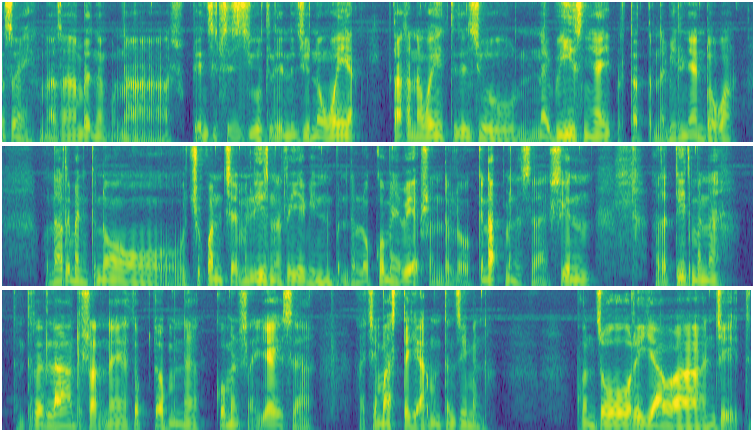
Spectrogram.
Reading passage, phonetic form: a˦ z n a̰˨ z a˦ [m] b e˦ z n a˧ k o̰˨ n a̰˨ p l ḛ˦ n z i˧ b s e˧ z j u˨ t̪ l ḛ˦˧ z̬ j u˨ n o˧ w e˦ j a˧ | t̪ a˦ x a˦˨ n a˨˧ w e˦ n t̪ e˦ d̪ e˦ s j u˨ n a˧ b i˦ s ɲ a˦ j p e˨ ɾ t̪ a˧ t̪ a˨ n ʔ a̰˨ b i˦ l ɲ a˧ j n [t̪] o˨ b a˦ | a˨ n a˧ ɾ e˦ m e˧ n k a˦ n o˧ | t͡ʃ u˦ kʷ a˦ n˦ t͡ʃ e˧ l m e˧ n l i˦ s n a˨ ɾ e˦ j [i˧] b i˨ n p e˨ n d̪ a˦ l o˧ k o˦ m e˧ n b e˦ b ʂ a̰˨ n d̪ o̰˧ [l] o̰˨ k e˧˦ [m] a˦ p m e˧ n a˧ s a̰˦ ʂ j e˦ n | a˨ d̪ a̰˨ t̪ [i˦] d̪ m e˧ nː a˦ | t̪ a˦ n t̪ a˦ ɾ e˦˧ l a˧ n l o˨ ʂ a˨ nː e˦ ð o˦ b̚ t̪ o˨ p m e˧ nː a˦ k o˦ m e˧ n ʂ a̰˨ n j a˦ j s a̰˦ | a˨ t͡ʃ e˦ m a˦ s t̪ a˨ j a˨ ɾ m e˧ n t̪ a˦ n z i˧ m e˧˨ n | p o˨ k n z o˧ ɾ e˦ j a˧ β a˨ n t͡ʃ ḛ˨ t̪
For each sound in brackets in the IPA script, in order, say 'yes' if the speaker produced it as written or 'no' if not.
yes, no, no, yes, no, yes

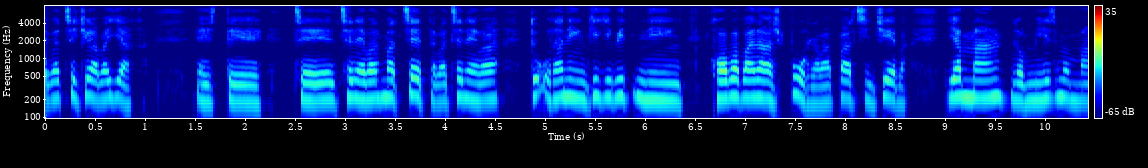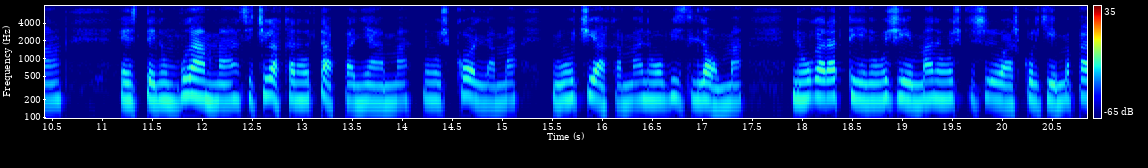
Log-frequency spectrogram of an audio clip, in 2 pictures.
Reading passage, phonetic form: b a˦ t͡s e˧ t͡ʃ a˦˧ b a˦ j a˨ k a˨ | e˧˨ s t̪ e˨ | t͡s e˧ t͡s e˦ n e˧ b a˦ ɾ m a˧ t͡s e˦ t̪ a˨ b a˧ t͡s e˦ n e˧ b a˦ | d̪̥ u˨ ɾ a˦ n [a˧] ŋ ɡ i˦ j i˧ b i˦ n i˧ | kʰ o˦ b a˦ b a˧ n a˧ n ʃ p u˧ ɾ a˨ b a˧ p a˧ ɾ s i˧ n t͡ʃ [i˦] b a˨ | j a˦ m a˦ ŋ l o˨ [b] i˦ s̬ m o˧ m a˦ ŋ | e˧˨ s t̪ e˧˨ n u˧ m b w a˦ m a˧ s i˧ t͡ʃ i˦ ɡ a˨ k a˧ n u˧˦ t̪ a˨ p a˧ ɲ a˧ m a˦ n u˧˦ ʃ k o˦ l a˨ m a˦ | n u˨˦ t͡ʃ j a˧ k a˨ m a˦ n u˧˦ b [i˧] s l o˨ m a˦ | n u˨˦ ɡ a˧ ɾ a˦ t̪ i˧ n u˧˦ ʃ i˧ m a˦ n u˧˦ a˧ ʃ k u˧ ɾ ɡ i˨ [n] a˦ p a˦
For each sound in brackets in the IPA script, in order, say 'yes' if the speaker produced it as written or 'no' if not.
no, no, no, yes, no

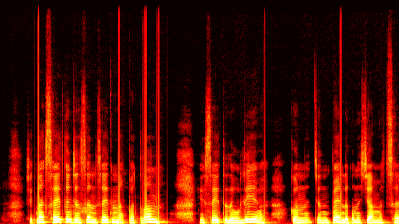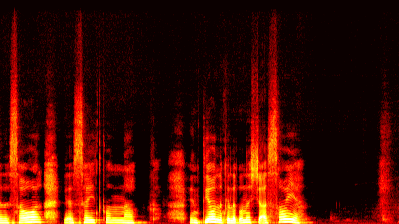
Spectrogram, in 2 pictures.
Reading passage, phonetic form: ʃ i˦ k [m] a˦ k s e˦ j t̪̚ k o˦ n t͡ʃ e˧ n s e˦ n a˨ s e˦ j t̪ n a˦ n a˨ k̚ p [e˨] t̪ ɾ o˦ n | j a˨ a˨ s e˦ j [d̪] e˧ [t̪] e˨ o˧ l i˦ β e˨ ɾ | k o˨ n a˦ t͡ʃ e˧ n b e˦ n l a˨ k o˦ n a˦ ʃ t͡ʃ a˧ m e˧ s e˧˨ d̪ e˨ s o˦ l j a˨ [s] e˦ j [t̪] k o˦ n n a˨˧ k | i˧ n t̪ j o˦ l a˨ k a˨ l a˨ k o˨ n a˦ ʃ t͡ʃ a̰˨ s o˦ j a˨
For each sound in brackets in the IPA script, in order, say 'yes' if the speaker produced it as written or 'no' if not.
no, no, no, no, yes, yes

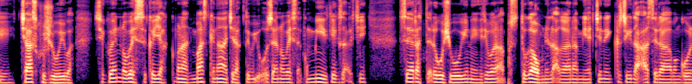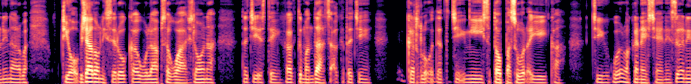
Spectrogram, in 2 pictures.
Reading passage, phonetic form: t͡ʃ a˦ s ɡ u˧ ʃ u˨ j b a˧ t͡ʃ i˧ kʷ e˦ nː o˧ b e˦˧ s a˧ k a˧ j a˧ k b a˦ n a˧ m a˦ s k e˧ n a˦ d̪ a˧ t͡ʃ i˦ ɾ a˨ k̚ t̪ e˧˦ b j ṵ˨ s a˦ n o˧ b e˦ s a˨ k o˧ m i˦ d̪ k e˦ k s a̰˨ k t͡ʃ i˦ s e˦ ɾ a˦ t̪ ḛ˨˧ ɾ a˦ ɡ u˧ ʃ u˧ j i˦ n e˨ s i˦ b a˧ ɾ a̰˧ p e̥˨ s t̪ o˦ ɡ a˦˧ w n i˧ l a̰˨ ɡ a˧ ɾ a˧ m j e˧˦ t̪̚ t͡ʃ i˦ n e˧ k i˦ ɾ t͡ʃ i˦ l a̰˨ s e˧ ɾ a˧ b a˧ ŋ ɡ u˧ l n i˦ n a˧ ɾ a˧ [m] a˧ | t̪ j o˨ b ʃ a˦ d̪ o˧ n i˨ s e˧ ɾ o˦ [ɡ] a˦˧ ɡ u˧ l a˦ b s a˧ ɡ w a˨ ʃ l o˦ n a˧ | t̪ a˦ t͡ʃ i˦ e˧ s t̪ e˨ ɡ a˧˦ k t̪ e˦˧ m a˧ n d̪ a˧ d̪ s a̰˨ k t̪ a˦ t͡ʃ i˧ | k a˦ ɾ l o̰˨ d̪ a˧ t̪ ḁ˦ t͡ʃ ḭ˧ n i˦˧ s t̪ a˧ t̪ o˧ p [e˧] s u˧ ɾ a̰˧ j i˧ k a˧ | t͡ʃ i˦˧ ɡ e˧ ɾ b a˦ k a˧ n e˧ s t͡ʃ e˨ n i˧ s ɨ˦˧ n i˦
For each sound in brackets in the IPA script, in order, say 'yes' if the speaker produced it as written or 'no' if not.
no, no, no

